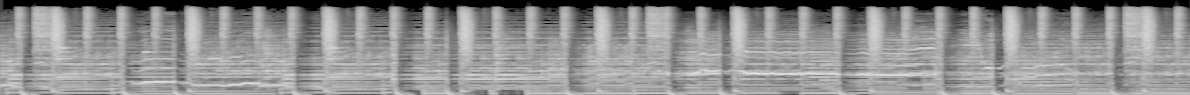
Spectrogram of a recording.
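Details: Rhythmic instrumental music with a strong repeating beat, bass and melodic lines, and no animal sounds.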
